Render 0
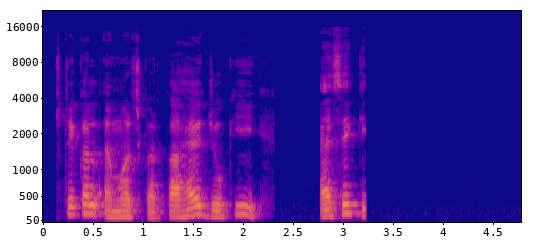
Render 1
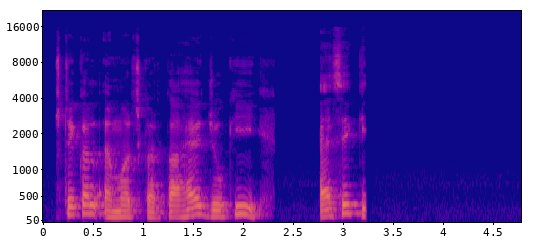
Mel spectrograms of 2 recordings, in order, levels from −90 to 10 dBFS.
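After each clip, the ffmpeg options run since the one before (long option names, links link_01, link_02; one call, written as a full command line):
ffmpeg -i in.wav -af "acompressor=threshold=-33dB:ratio=6,volume=6dB" out.wav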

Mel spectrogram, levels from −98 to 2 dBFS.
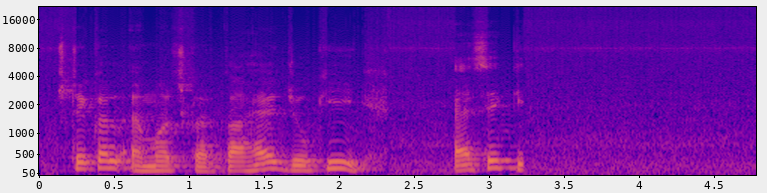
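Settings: ffmpeg -i in.wav -af "aeval=exprs='val(0)+0.5*0.00708*sgn(val(0))':channel_layout=same,volume=-6.5dB" out.wav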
